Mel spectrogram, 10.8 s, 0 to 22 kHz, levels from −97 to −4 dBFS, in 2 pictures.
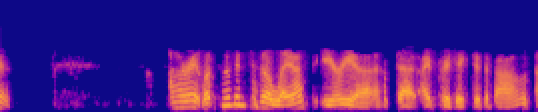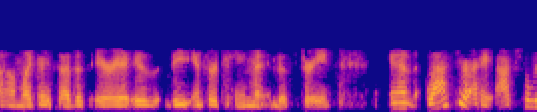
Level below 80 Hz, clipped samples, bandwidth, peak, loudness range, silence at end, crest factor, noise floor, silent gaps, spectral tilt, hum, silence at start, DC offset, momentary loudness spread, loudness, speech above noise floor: -86 dBFS; under 0.1%; 3.7 kHz; -12 dBFS; 3 LU; 0 s; 16 dB; -62 dBFS; 0.17-0.48 s, 1.09-1.14 s, 1.57-1.63 s; -8.5 dB/octave; none; 0 s; under 0.1%; 7 LU; -27 LUFS; 35 dB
